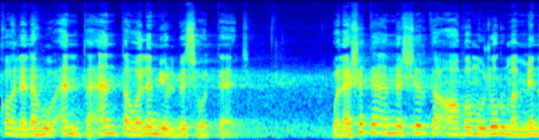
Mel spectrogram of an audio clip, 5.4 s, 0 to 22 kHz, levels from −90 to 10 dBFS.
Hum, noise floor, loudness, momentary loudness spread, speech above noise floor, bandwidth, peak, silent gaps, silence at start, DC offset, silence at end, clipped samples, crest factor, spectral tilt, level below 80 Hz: none; -42 dBFS; -20 LUFS; 12 LU; 22 dB; 20 kHz; -2 dBFS; none; 0 s; under 0.1%; 0 s; under 0.1%; 18 dB; -4.5 dB/octave; -68 dBFS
